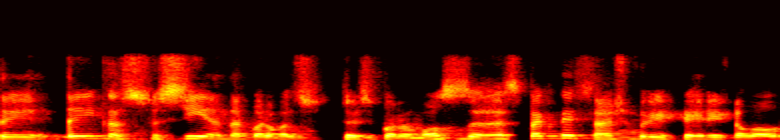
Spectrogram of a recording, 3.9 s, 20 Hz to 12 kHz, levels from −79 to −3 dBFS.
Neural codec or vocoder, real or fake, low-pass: codec, 16 kHz, 2 kbps, X-Codec, HuBERT features, trained on general audio; fake; 7.2 kHz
